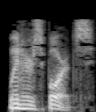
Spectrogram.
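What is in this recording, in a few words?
"winter sports", American English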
